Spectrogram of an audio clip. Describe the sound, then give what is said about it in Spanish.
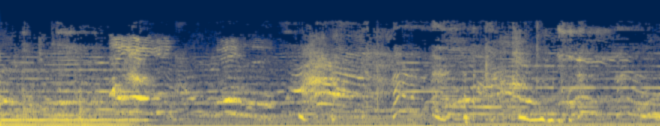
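Several babies babble, coo and whimper in short bursts as they play with some nuns in another room, their high wavering cries overlapping over a steady low hum, with occasional soft adult voices mixed in. “En otra sala juegan los bebés con algunas monjas.”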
